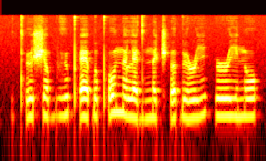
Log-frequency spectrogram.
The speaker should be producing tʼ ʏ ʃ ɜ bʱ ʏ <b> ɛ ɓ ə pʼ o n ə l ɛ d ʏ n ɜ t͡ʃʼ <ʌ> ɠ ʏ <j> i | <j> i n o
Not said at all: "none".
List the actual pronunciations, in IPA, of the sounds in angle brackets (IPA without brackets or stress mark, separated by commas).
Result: pʼ, ə, ɹ, ɹ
